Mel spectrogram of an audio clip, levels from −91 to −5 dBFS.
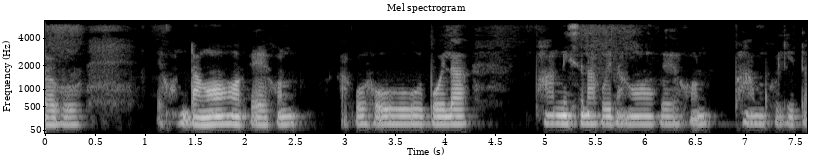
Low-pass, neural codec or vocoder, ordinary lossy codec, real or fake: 5.4 kHz; none; none; real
